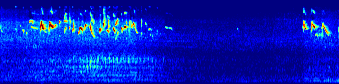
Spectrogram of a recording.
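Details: Sunbird, described as a common Indian bird, singing in a garden: a quick run of sharp, very high twittering notes for about two and a half seconds, a quiet pause, then a brief similar burst near the end over faint low hum.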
